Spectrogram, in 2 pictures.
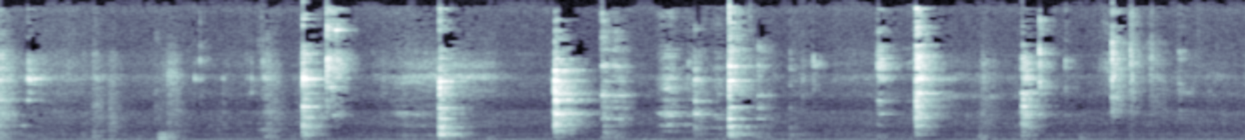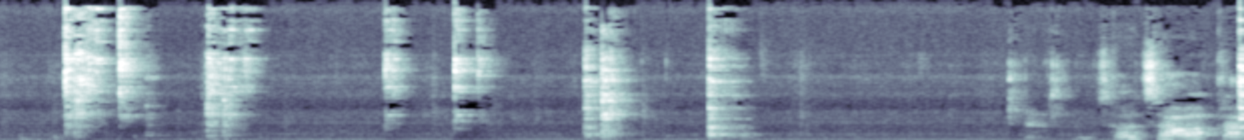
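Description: Metal spoons and forks clink and scrape against plates.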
